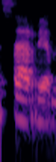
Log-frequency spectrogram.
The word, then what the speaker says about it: Sarria: É, sim, porque é em espanhol originalmente, né? Então é Sária mesmo.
